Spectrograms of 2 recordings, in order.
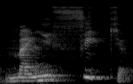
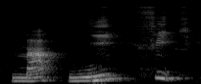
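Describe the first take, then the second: First: Said in the usual way. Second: Magnifique split slowly as ma, gni, fique; slow, separated syllables in "magnifique". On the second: Shown as a demonstration. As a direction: dictate "magnifique" with a gap after each syllable. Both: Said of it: "La syllabe ni, ni".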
